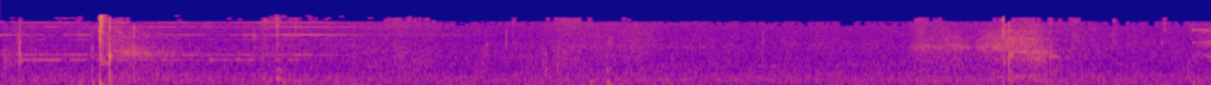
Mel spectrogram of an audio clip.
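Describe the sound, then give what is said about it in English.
A mobile phone rings faintly, a thin electronic tone sounding through a quiet room tone, with a few soft knocks and clicks around it. “pardon me, I think my phone's ringing.”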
